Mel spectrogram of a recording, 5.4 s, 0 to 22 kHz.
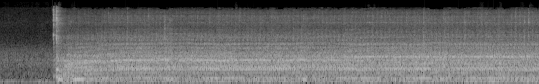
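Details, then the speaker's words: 1939 Packard after rewiring, with the coil tested within spec. Steady fast cranking at about four beats a second never fires. No spark is seen, and new points and a condenser are needed: cranks but no start. "okay i can't see spark that's it till we get some points and a condenser so no spark kit thanks for watching"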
